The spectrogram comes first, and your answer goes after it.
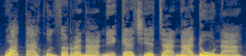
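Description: A calm young boyfriend, patient and soft-spoken, as a woman reads him in an audiobook. The voice sits high, and it is slow and unhurried. The sound is close and dry. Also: dry recording. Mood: soothing.

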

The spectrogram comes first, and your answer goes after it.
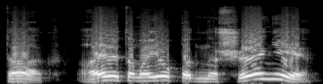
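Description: A man's voice: on the high side, very animated, slow pace, darkish tone. A man voicing an arrogant, irritable male demon lord in the body of an infant, snapping with indignant menace in a storybook reading.

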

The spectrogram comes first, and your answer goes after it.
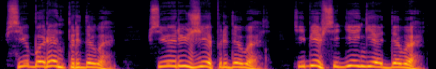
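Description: A man voicing a furious wounded young male avenger who shouts in broken speech. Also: high voice, big pitch swings, normal speed, dry recording, clean studio sound, voice pushed up. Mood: agitated, eager.

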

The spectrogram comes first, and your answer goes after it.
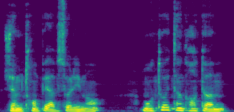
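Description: A man's voice: medium pitch, normal speed, warm tone, slightly rough, lightly acted. A man voicing a chatty, teasing aristocratic Parisian woman in an audiobook, with a mocking, gossiping manner. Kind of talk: audiobook reading.

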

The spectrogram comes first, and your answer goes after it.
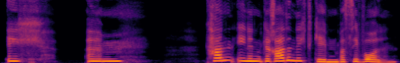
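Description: High-voiced defiant young witch read by a woman. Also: expressive, slow, heavily acted. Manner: high, bright, defiant and teasing.

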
